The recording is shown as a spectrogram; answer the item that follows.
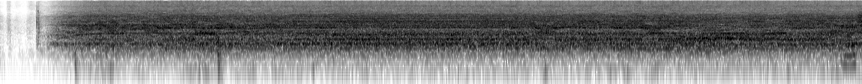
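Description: A hair dryer blowing on a decoupaged wooden bread box, switching on after a brief click and then running as a loud, steady whoosh without pause.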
